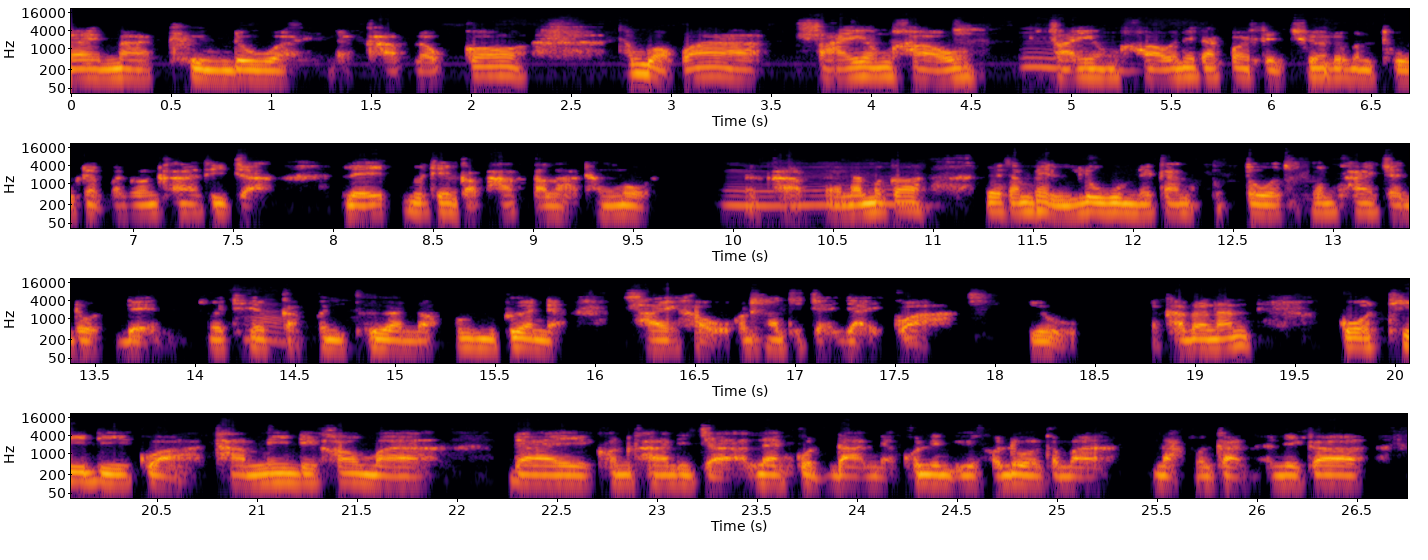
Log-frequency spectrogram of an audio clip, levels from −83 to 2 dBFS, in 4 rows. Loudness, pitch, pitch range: -22 LUFS, 110 Hz, 105-120 Hz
